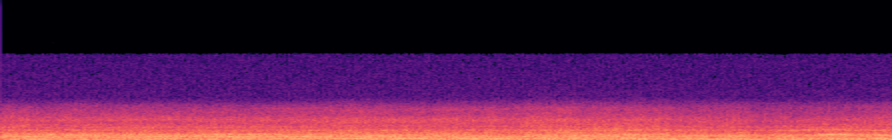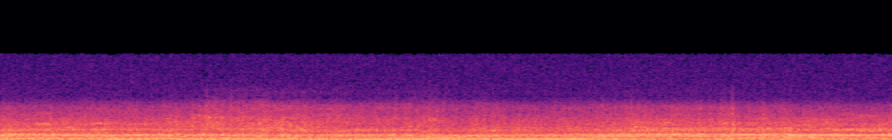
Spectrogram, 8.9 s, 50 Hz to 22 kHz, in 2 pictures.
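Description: A race car spins around in turn 3 at a speedway during a 1996 race, with loud, continuous roaring engines and tire noise filling the whole stretch.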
